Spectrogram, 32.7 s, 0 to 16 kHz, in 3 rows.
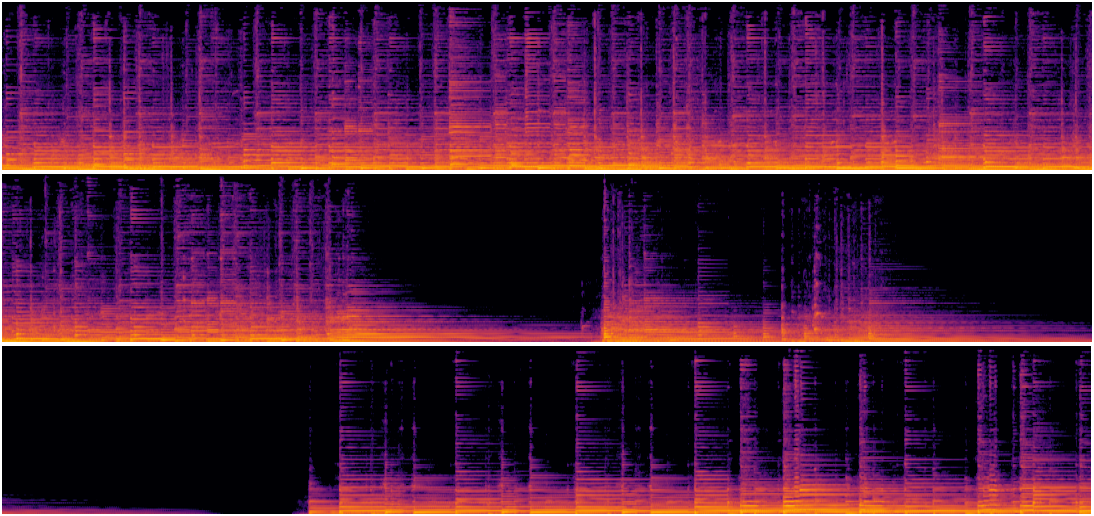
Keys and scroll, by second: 2.8 ctrl+t, 15.6 ctrl+d, 25.6 ctrl+t.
